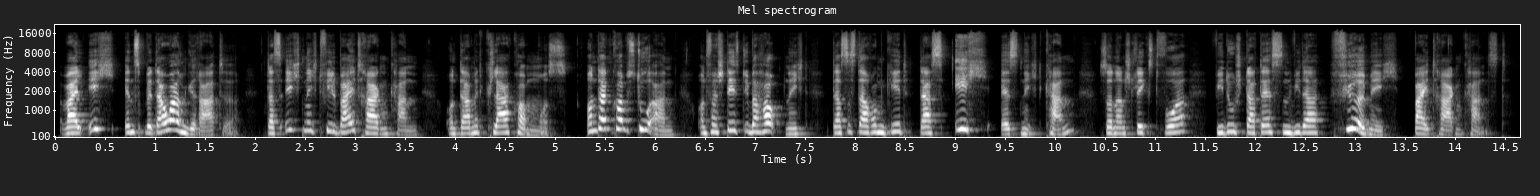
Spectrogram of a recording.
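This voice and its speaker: A woman's voice: on the high side, big pitch swings, moderate pace, hardly any pauses, a bit bright. Woman voicing an angry frustrated woman, raised and heated.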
